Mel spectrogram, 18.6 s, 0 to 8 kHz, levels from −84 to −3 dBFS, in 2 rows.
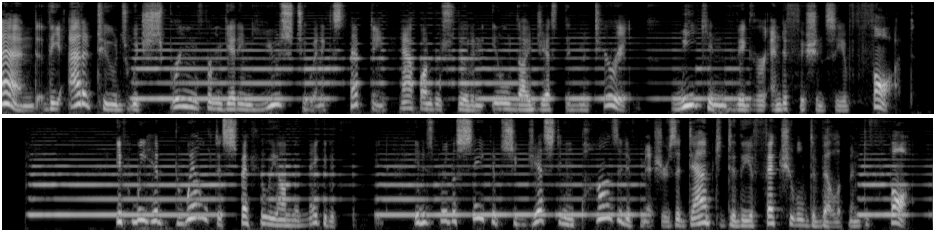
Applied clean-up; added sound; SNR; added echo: neural mask model RNNoise.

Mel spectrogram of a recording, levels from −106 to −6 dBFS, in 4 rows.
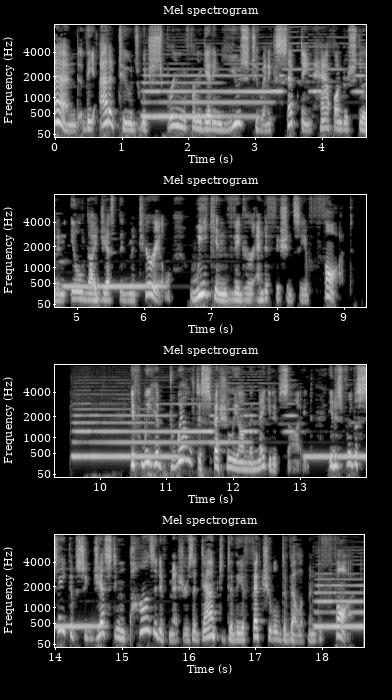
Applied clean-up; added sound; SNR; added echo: classical method Wiener filter.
